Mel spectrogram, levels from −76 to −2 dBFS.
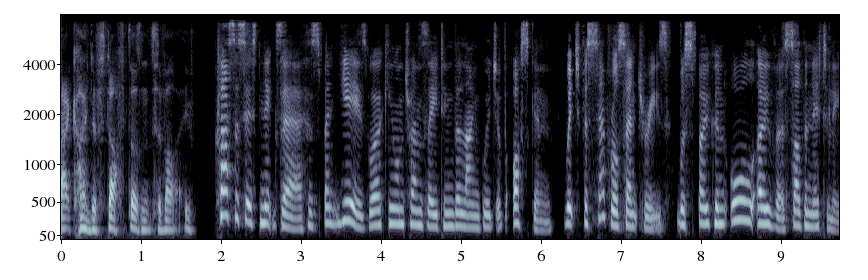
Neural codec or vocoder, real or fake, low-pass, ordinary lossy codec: none; real; 7.2 kHz; AAC, 32 kbps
